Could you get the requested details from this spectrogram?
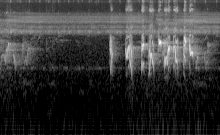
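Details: A caged decoy Olive-winged Bulbul, used for bird trapping, opens with faint soft notes, then after a pause delivers a loud, fast string of bubbly, warbling chirps.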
